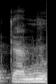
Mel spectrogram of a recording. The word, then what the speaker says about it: Camus: अब मैं आपको बता दूं, एल्बर्ट कामू के नाम की स्पेलिंग CAMUS है, लेकिन इसका प्रोनाउंसिएशन कामू है, क्योंकि इसका S साइलेंट है और फ्रेंच में इसका प्रोनाउंसिएशन कैम्यू है।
